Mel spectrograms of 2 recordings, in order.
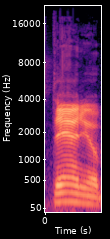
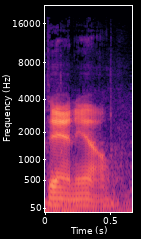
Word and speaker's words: Daniel: back foot of nate by the way that's daniel bouchard not danielle sorry for the wrong pronunciation there and they unable to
